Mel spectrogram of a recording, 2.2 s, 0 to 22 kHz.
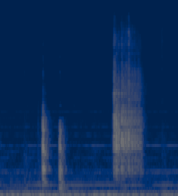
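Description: Real dice clatter onto a hard table: a couple of sharp clicks, then a brief rattling tumble and a faint final tap, over a low steady hum; the roll comes up 69.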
